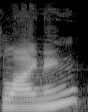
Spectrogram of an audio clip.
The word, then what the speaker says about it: Lining: jinlun shining lining okay chase is telling me your last name Larry is lining and since you're from California and chase is from California I guess he knows because I did not say it right the first time yeah Larry congratulations I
